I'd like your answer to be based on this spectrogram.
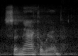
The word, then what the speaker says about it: Sennacherib: including King Sennacherib, which is the way you pronounce that, by the way, in the 8th century B.C.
